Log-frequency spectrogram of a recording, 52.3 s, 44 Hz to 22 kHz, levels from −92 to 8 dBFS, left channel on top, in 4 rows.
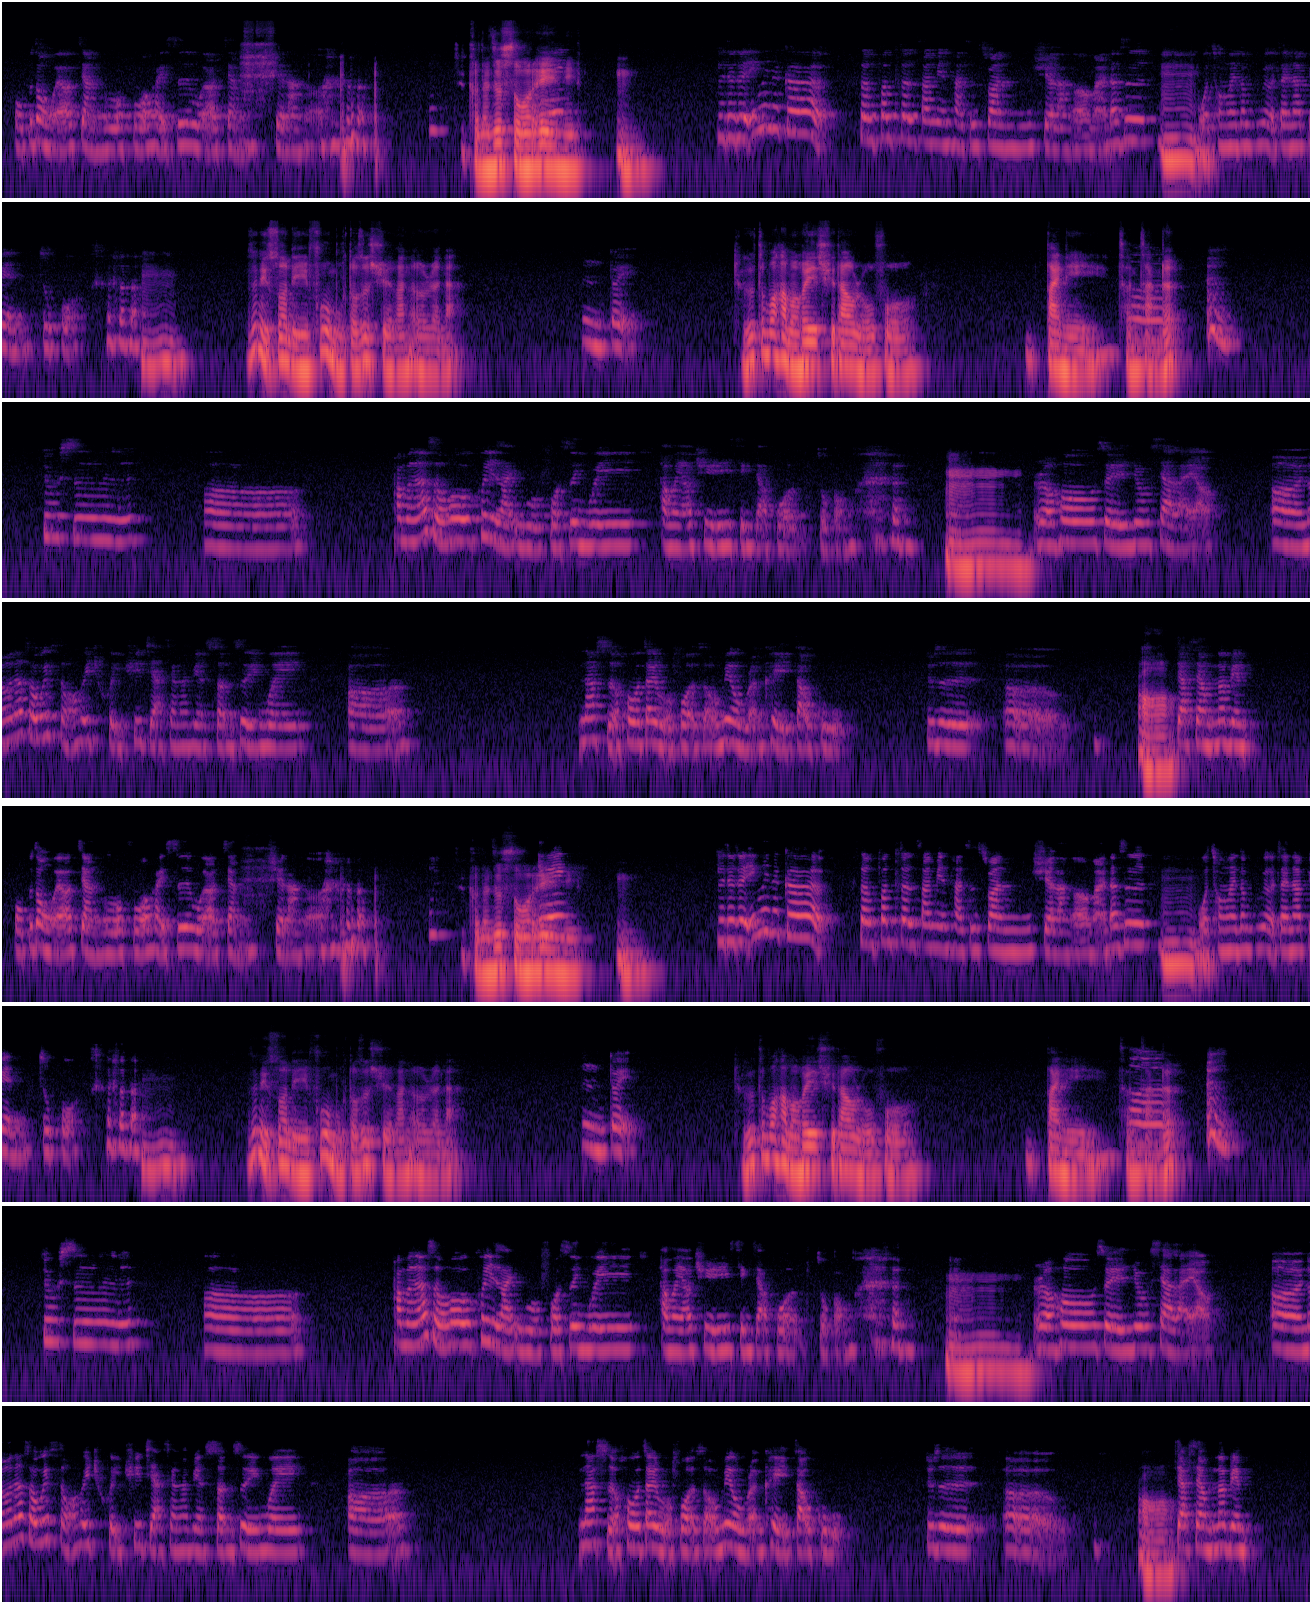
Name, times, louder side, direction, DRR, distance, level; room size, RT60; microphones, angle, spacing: voice 1, 0.1-3.7 4.3-4.4 5.4-5.6 7.2-8.3 8.6-11.5 12.0-14.5 18.9-19.4 24.3-24.7 25.1-25.4 26.6-27.5 28.2-29.2 30.1-32.5 32.7-35.3 36.5-38.3 38.9-42.3 42.7-43.3 45.0-47.6 48.5-49.9 51.0-51.7, right 3 dB, 80° right, 1.9 m, -39 dB
voice 2, 2.4-2.7 3.5-3.6 4.7-5.8 6.2-6.5 11.6-12.1 14.5-14.9 15.5-17.7 20.4-22.3 23.3-24.8 35.6-36.5 50.6-51.0, left 3 dB, 70° left, 0.9 m, -31 dB
21.5 x 9.8 x 3.1 m
head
